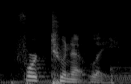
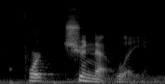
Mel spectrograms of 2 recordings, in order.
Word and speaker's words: fortunately: there is there so the t and fortunately is not a hard t sound if it was the word would be fortunately fortunately you shouldn't say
